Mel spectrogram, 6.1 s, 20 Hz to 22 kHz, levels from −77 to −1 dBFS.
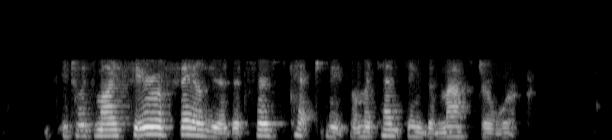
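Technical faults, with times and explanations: Nothing stood out on listening to this speech.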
